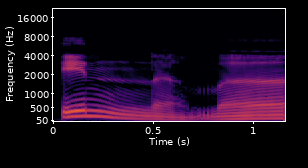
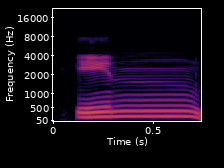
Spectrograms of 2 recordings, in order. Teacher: Innama, innya ditahan, nanya dilepas, jangan inna, jangan in gunnah tuh ditahan dengung ya, dengung ke hidung ya, ditahan ada panjangnya double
